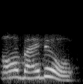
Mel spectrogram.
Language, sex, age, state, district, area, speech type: Assamese, female, 18-30, Assam, Sivasagar, rural, conversation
